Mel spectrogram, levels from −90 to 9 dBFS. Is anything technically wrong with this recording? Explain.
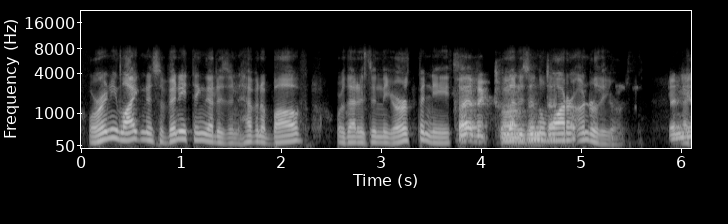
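Yes. Three kinds of fault are audible.

Echo leak: at 1.53 s and again from 2.19 to 2.43 s, a faint, delayed copy of the speech trails behind, roughly 30 dB under it and 456 ms late. The likely cause is the far side's loudspeaker feeding its microphone while its echo canceller failed to remove all of it.

Background gated by the echo canceller: from 2.44 to 2.57 s, the room tone suddenly sinks, by about 38 dB at its deepest, for roughly a tenth of a second, then returns. The canceller clamped the microphone hard while the loudspeaker was playing and released it afterwards.

Speech suppressed in double talk: the speech dips or cuts out at 3.61 to 3.74 s, 4.04 to 4.17 s, 4.72 to 5.66 s and 5.85 to 5.92 s. The deeper drops reach around 40 dB and the shallower ones around 20 dB, with the longest lasting about a second. Likely, both sides spoke together and the canceller attenuated everything.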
